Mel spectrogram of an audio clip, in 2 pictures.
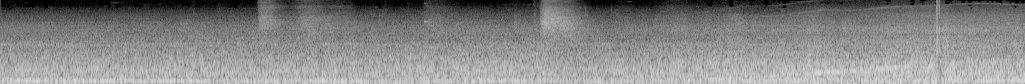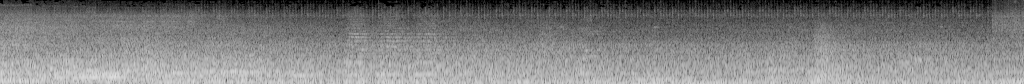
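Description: Steady road traffic and idling vehicle engines, with a low hum through the first several seconds and an engine rising in pitch about eight seconds in. A short high chirp sounds about fourteen seconds in.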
